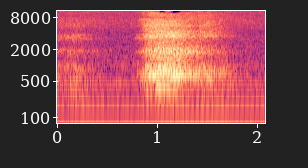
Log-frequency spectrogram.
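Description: A short, sharp breathy gasp from a person about a second in, lasting about half a second, over a steady low hum.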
